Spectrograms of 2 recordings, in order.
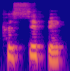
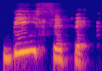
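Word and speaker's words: Pisiffik: That P is a B sound. It's not Pacific. It's B-cific.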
